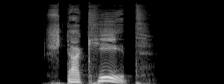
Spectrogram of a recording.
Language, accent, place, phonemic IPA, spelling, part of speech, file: German, Germany, Berlin, /ʃtaˈkeːt/, Staket, noun, De-Staket.ogg
- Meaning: 1. slat fence, picket fence 2. alternative form of Stakete f (“a slat, picket used as fencing”)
